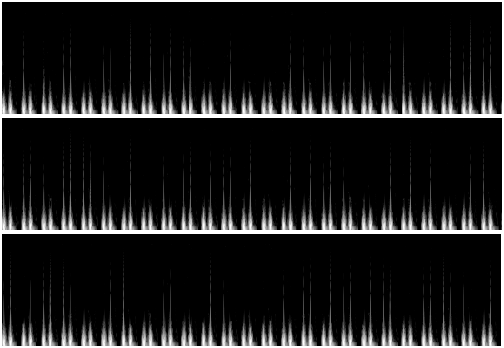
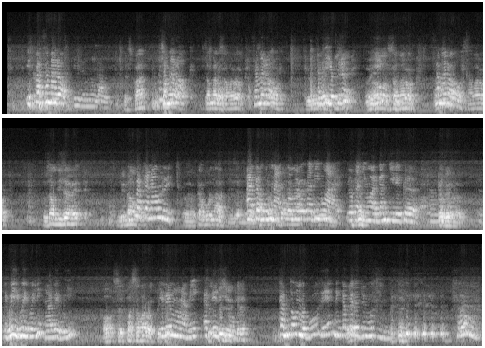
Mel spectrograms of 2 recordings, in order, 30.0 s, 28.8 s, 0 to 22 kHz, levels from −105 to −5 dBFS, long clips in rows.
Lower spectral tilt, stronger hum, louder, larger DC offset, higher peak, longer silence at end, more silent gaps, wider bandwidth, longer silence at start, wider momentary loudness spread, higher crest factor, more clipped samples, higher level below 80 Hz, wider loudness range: first, -16 dB/octave vs -9.5 dB/octave; neither; about the same, -18 LUFS vs -18 LUFS; first, 0.6% vs under 0.1%; first, 0 dBFS vs -4 dBFS; first, 0.2 s vs 0 s; neither; second, 0.7 kHz vs 5.2 kHz; second, 0 s vs 0.2 s; second, 1 LU vs 14 LU; about the same, 14 dB vs 14 dB; first, 0.2% vs under 0.1%; first, -18 dBFS vs -54 dBFS; second, 1 LU vs 4 LU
